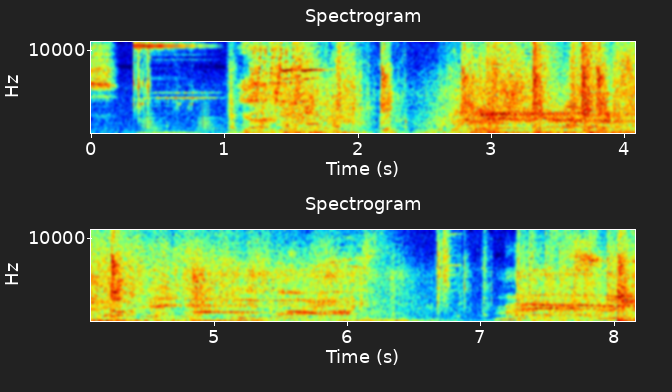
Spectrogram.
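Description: Fiery blasts roar and crackle.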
